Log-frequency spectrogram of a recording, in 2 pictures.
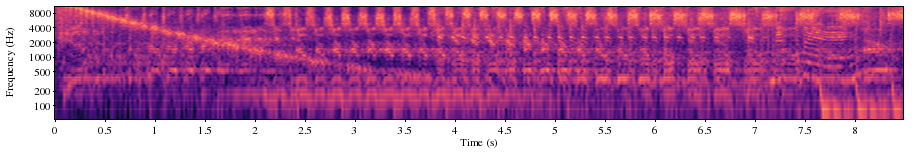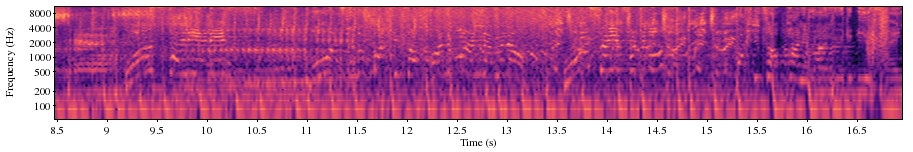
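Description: An electronic party dance track opens with a descending synth sweep over a steady beat, then a heavy, pulsing bass line drops in around the midpoint and the mix grows louder and denser.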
